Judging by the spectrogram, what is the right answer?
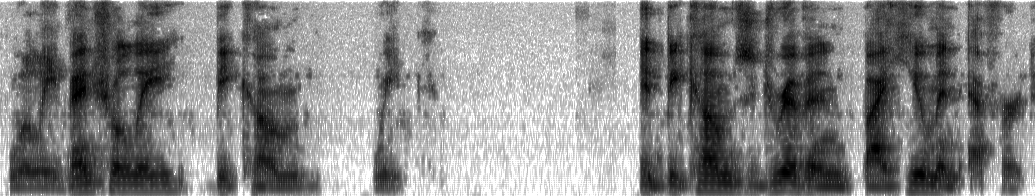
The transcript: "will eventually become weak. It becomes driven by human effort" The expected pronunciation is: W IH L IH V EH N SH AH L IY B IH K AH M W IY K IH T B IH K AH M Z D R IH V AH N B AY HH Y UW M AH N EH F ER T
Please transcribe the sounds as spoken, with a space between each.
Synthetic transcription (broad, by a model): W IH L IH V EH N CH L IY B IH K AH M W IY K IH T B IH K AH M Z D R IH V AH N B AY HH Y UW M AH N EH F ER T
